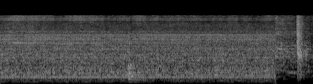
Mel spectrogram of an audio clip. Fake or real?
fake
